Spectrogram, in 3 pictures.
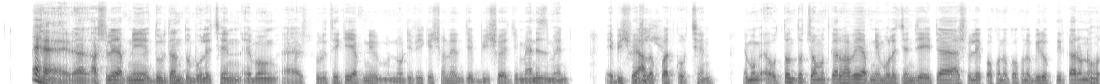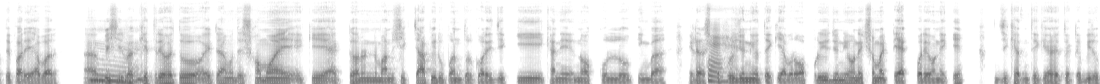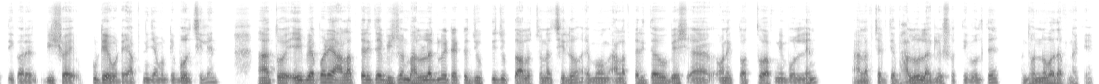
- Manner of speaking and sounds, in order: tapping; other background noise
- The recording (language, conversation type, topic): Bengali, podcast, বারবার বিজ্ঞপ্তি এলে আপনি সাধারণত কী করেন?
